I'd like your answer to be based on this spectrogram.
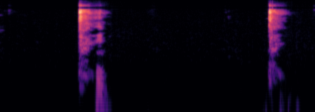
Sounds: Sneeze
